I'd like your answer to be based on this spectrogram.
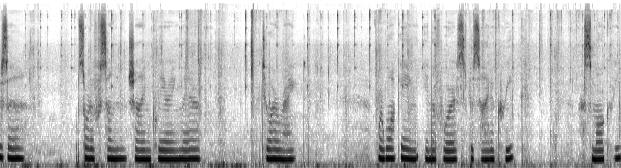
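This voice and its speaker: Over noticeable background noise, a soft-spoken woman with a fairly high pitch talks very slowly in a calm tone, her intonation monotone and flat, her loudness very even, with long, frequent pauses. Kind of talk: ASMR guided nature walk. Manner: calm, slow.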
